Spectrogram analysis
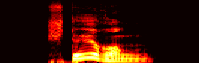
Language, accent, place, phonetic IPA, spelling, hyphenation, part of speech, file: German, Germany, Berlin, [ˈʃtøːʁʊŋ], Störung, Stö‧rung, noun, De-Störung.ogg
- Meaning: 1. disturbance, disruption, nuisance, bother 2. dysfunction, disorder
